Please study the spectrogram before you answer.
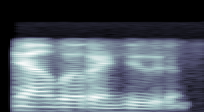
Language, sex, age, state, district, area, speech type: Malayalam, male, 18-30, Kerala, Pathanamthitta, rural, conversation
